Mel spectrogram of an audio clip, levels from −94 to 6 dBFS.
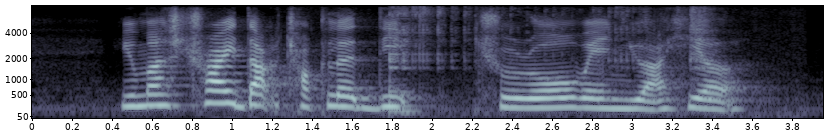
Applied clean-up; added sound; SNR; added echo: none; Fart; 20 dB; none.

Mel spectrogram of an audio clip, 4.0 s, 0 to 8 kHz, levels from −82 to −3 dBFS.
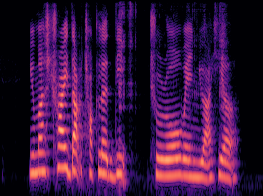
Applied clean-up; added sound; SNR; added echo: neural mask model RNNoise.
